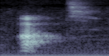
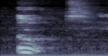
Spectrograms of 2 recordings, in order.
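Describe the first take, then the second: First: "ot" said with an open ah as in hot; "ot" with a short open ah; plain ot. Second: "oot" said with a long oo as in boot; "oot" with rounded lips, long oo; Minnesota oot. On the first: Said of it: "instead of". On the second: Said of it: "they say". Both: Shown as a demonstration.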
